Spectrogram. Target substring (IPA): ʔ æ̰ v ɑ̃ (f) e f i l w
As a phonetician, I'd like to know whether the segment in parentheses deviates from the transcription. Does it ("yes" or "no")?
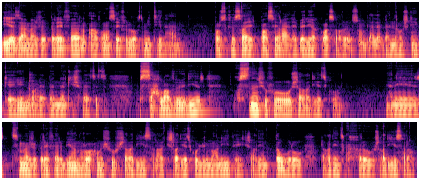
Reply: yes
